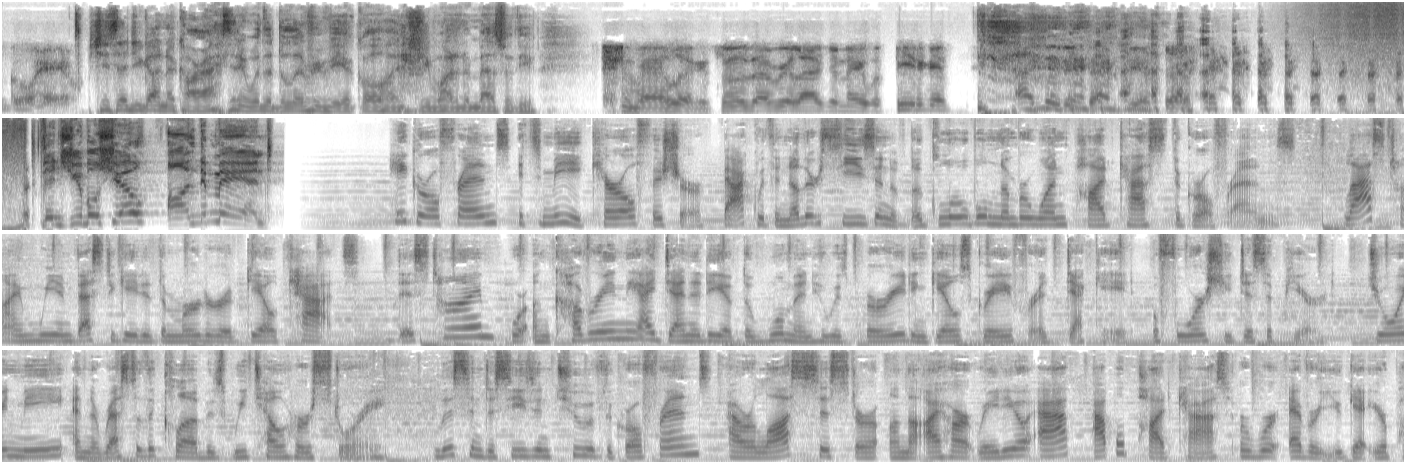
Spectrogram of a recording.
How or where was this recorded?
phone line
